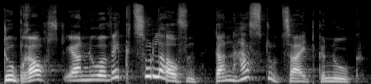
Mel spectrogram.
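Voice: medium pitch, very animated, unhurried, darkish tone, voice pushed up. A reader voicing a sturdy, broad ten-year-old boy who is pushy and mocking, in a storybook reading. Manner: insistent, teasing.

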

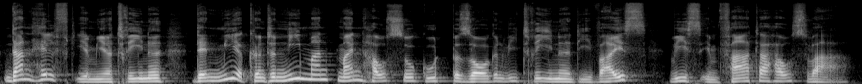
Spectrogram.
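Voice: mid-range voice, lively intonation, takes it slowly, few pauses, a little mellow. Ein entschlossener, gutmütiger Professor mittleren Alters, gelesen von einem Erzähler, der knapp und bestimmt spricht. Er klingt wie eine Hörbuchfigur, kaum verstellt. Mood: cheerful. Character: warm, decisive middle-aged professor and uncle. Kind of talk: audiobook character voice.

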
